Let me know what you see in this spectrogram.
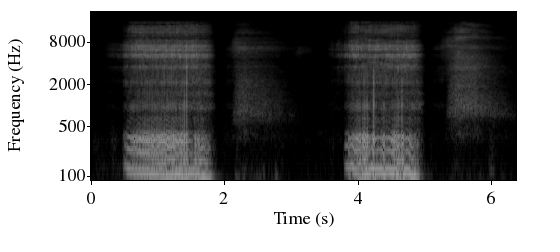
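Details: Snoring: loud rattling inhaled snores with quieter breathy exhales, two full breaths in about six seconds, roughly 19 breaths a minute.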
